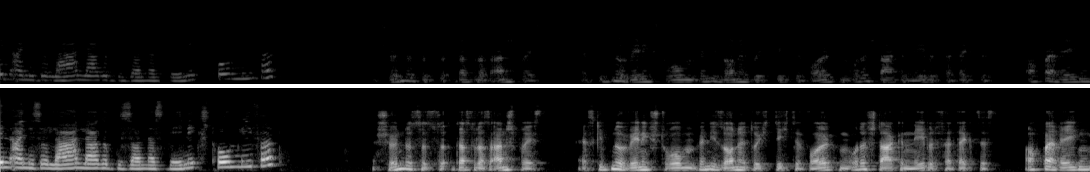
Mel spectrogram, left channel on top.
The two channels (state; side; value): quieter; left; 31.2 dB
